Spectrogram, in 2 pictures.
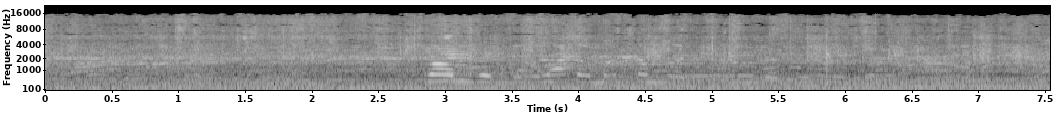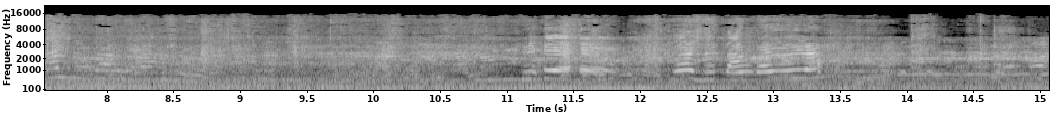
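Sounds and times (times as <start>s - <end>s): motorcycle engines humming: 0.0s - 15.0s
music: 0.0s - 15.0s
people's voices: 0.0s - 15.0s.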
